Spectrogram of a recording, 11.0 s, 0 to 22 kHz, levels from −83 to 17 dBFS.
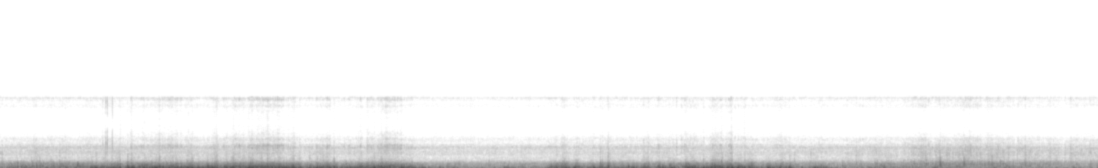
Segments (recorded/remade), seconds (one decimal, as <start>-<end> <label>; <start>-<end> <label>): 0.0-11.0 recorded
